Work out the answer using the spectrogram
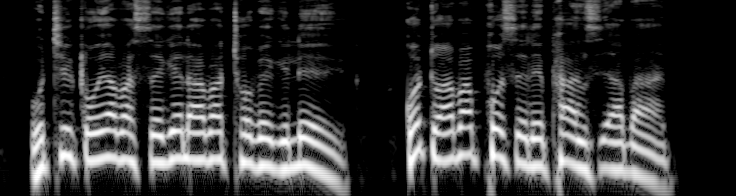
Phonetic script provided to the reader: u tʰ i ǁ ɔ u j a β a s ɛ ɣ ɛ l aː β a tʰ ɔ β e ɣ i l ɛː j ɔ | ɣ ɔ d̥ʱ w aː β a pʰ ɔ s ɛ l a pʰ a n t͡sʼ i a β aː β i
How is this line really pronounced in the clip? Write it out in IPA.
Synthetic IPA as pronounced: u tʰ i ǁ ɔ u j a β a s ɛ ɣ ɛ l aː β a tʰ ɔ β e ɣ i l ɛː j ɔ | ɣ ɔ d̥ʱ w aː β a pʰ ɔ s ɛ l ɛ pʰ a n t͡sʼ i a β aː β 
